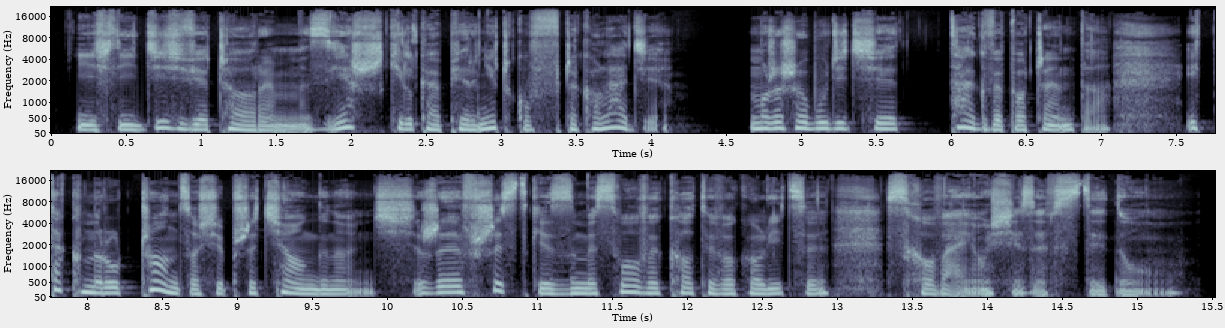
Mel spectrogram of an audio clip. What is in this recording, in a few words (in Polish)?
F AUDIOBOOK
